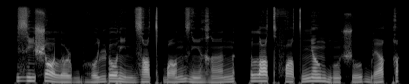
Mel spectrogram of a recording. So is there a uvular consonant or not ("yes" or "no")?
yes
